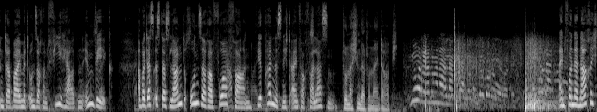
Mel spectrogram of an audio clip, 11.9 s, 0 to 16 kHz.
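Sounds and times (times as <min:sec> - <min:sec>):
speech: 0:00.0 - 0:11.9
gunshots as police fire on people: 0:08.3 - 0:11.6.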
